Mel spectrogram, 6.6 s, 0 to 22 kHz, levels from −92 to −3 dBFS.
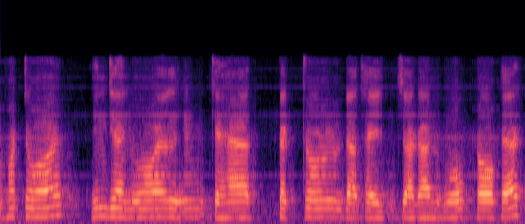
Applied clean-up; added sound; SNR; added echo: neural separator model SepFormer DNS4.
